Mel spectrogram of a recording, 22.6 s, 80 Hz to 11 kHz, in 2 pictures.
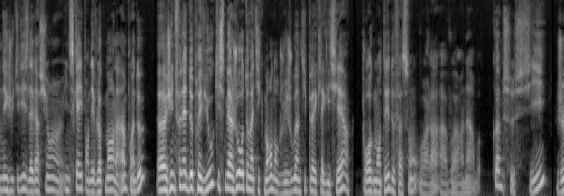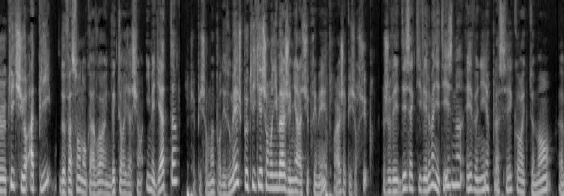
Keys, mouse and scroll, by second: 0.3 click, 1.3 click, 3.5-5.0 drag, 6.3-11.0 drag, 12.2 click, 15.1 KP_Subtract, 16.1 click, 18.0 Delete, 18.8 click, 19.8 click, 20.6 click, 21.4 middle click.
